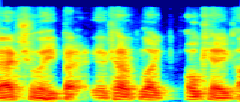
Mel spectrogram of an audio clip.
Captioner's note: stammering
